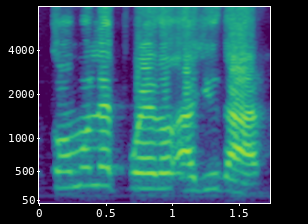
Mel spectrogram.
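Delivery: ordinary talk, nothing marked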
